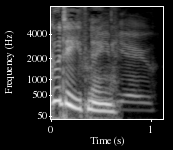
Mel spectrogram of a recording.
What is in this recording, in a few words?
UK female good evening; lynne publishing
